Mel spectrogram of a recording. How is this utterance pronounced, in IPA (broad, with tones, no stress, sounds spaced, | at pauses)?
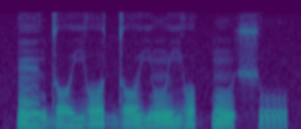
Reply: ɛ̃˧ d o˧ j o˦ d o˧ j ũ˧ j o˦ k͡p ũ˦˨ ʃ u˧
